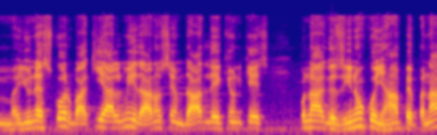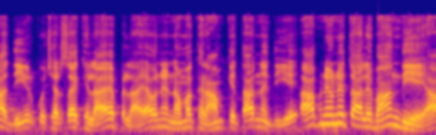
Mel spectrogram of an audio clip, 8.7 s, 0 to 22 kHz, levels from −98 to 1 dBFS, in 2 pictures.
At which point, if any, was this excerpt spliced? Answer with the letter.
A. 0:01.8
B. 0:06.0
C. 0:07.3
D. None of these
C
